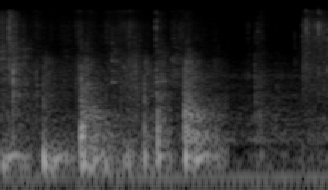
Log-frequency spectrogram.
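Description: Wooden-shafted marimba mallets clattering against one another as they are dropped by the handful into a cylindrical mallet bag: a quick run of light knocks, several a second, fading towards the end.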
